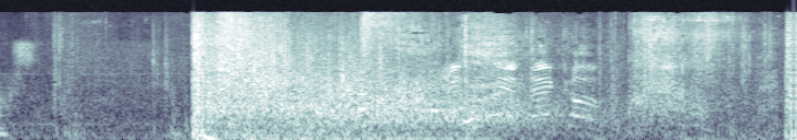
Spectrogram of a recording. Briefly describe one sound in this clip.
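A loud explosion bursts, with debris scattering.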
